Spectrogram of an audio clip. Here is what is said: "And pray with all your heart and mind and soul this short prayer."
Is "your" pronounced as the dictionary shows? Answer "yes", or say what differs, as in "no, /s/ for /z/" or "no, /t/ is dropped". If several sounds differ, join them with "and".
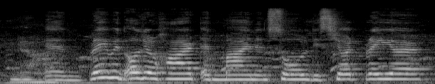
yes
